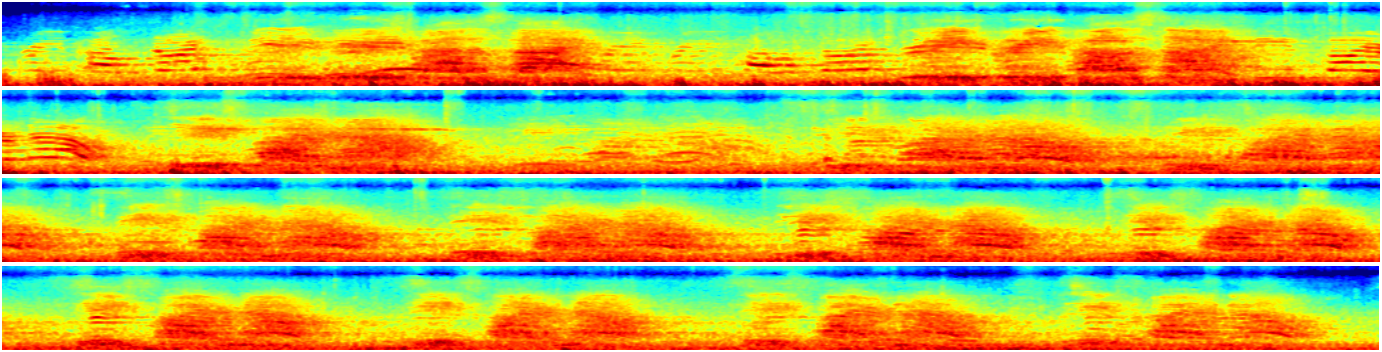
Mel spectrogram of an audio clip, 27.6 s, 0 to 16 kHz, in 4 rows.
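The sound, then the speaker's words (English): A protest crowd of approximately 250 students, faculty and community members at Ontario Hall, Queen's University, chants together in loud, rhythmic bursts of shouted voices, repeating a steady cadence over constant crowd noise for the whole stretch. “Students, faculty, and community members met at Ontario Hall, with a crowd of approximately 250 people gathering for speeches and participating in chants.”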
